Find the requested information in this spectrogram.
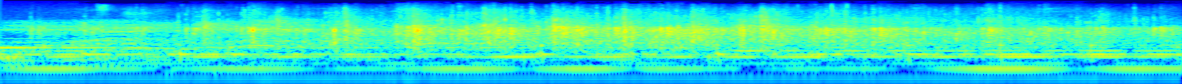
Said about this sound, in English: Man, we're clapping and we haven't even started with the scripture.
